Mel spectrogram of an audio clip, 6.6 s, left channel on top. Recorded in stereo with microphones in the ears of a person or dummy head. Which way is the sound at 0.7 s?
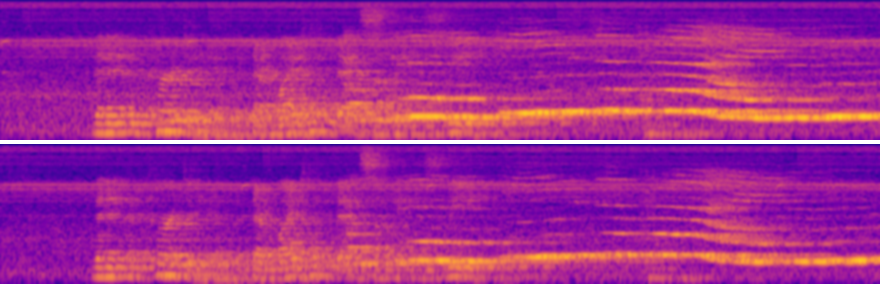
10° right (ahead or behind).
